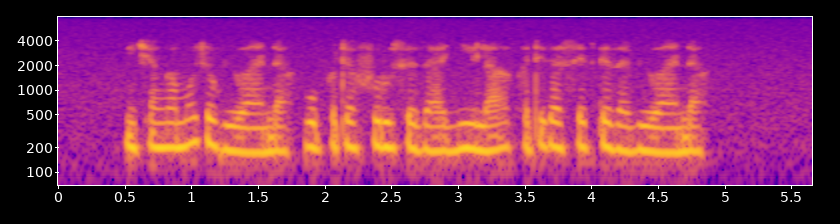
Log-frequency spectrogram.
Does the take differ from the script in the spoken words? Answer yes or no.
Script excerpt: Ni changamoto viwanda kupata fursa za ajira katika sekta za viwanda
no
